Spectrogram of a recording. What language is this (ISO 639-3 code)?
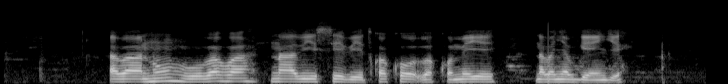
kin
